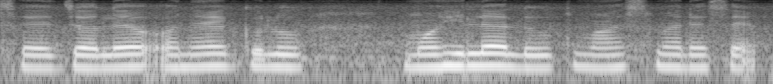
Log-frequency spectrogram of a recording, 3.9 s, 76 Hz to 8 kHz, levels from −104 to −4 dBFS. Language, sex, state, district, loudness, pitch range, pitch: Bengali, female, Assam, Hailakandi, -16 LUFS, 190-200 Hz, 195 Hz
